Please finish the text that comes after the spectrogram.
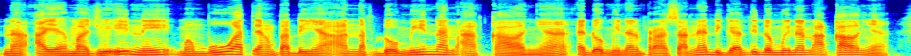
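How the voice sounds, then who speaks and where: A man speaking as an ustadz in an Islamic parenting talk, answering a question in a lively, joking way. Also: medium pitch, normal speed, gravelly, dry recording. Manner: lively, joking, acts out stories.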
